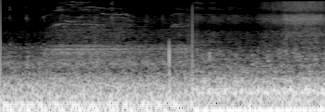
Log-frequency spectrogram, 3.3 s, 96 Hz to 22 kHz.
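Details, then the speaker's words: 1999 Ford Expedition with a misfire, exhaust leaks, leaking intake plenum gaskets and an engine rod knock, possibly a wrong spark plug: low, uneven idle rumble with no steady beat; cause unconfirmed, a stuck-open EGR valve is suspected. Rough idle. "I don't know sounds sounds bad though right it's idling really rough"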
